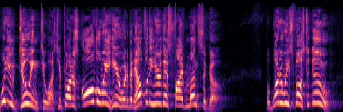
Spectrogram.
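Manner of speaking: very high, very loud, swooping acted angry rant. Recounting being angry at God, the speaker reenacts his outburst, retelling an angry yell. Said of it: "I'm yelling to the point".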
